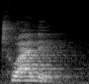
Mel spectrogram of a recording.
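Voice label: "twale", Nigerian Pidgin, male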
